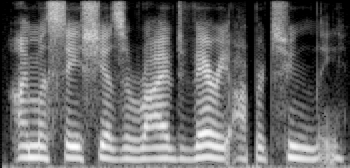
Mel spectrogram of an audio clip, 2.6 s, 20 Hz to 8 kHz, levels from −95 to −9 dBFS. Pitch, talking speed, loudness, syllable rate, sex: 195 Hz, 185 wpm, -16 LUFS, 6.3 syllables/s, female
